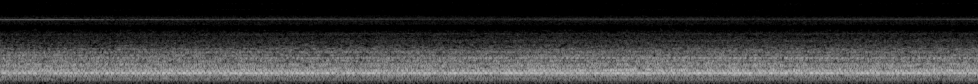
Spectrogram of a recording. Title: Noisy failed washing machine bearings part 3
